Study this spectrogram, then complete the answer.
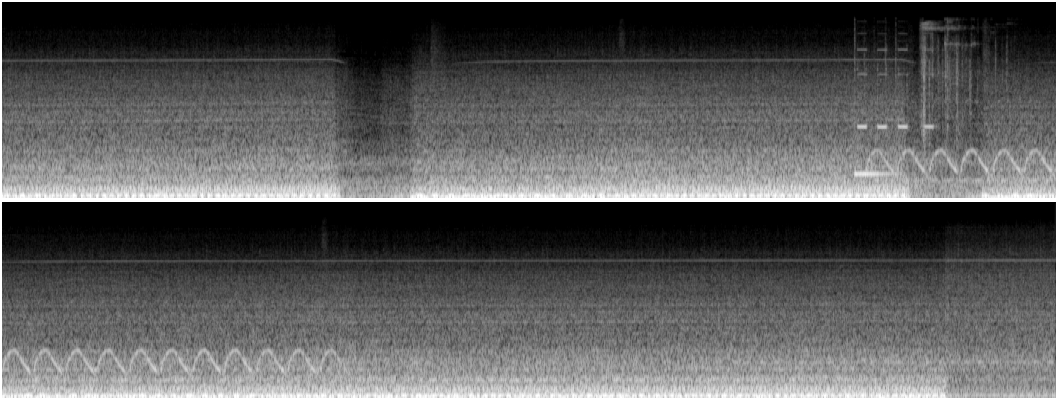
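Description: A diesel truck engine drones, heard from inside the cab.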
